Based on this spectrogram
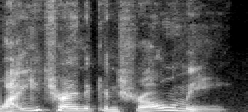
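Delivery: high-pitched, horrible woman voice. Impersonating the worst woman on earth while talking about bad partners. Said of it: "doing her impersonation of the worst woman on earth".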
